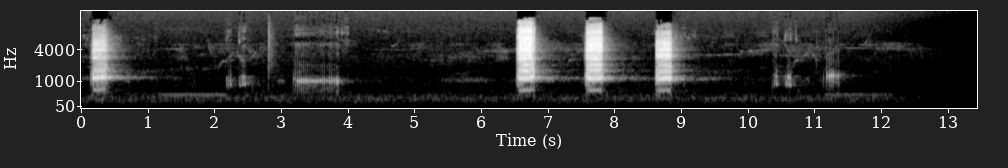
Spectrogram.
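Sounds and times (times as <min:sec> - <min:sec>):
common raven croaking: 0:00.0 - 0:00.8, 0:02.2 - 0:04.1, 0:06.5 - 0:09.2, 0:10.4 - 0:11.5.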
